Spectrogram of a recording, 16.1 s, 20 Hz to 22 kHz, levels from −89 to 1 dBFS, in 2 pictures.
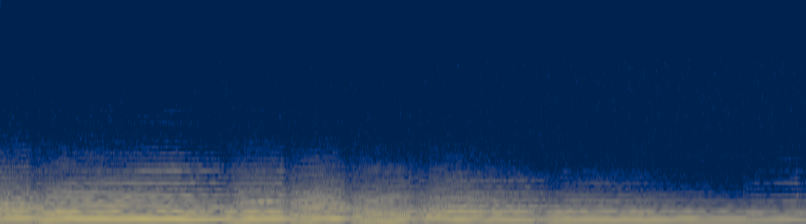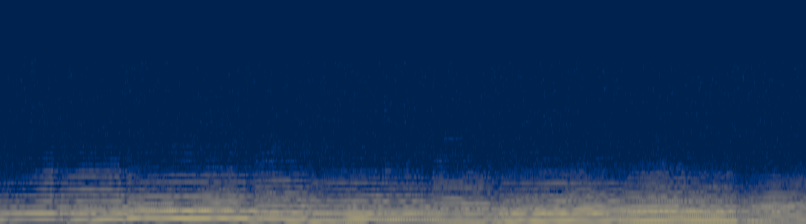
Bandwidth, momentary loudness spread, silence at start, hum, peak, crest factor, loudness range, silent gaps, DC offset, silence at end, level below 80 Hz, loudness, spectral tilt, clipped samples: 7.8 kHz; 10 LU; 0 s; none; -16 dBFS; 16 dB; 7 LU; none; under 0.1%; 0 s; -66 dBFS; -33 LUFS; -5 dB/octave; under 0.1%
